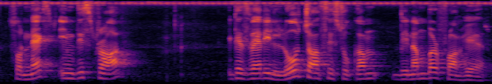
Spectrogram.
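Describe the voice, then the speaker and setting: A man who speaks as a narrates an instructional video as a presenter, speaking deliberately in short phrases with pauses. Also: medium pitch, muffled recording. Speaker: lottery tips presenter.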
